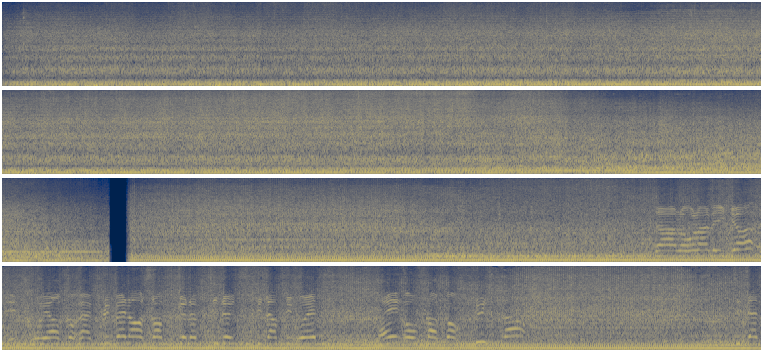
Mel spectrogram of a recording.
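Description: Valtra tractor engine running steadily under load while driving a Fella disc mower through standing grass. About halfway through, the sound cuts off abruptly and a different steady engine sound takes over, with a man's voice over it in the last several seconds.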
